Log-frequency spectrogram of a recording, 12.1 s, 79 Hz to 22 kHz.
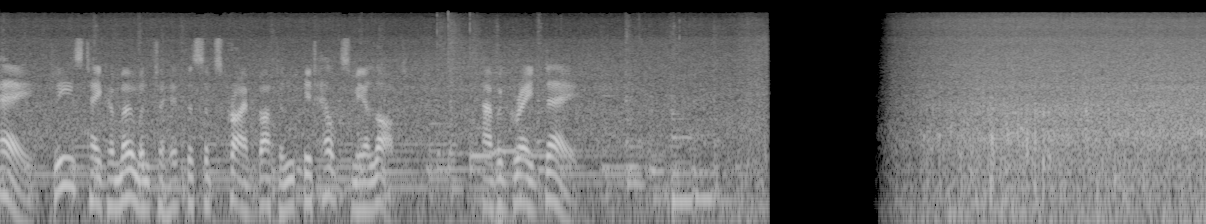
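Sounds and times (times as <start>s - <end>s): ocean waves breaking: 0.0s - 7.7s.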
